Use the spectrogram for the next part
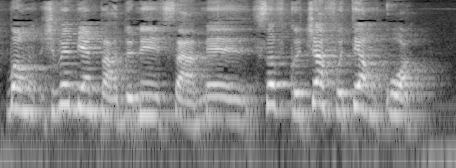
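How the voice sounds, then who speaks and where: A woman's voice: fairly high pitch, lively intonation, moderate pace, roomy sound. A woman, ranting indignantly and emphatically to her followers in a live video. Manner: indignant, emphatic, talks straight to viewers. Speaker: live streamer addressing followers. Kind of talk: heated live video rant. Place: outdoors.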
